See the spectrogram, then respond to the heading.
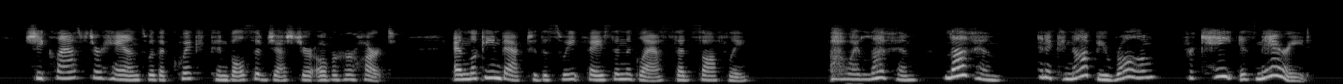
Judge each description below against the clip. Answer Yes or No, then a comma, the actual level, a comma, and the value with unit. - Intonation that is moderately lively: No, wide, 6.0 semitones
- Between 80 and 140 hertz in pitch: No, high, 230 Hz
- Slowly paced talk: No, average, 175 wpm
